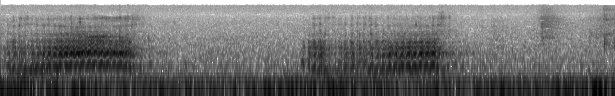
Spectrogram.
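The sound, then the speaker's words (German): A cat purring alone, a low, rough rumble that swells and eases in slow breathing cycles at a soft, even level. “Mieze scheint sich da drüben sauber zu machen.”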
